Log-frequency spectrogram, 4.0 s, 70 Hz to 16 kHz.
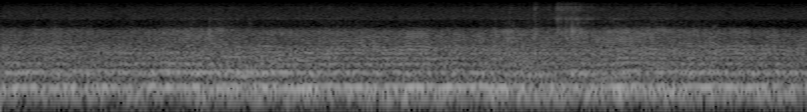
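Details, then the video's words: Many honey bees crowding a 3D printed feeder on a workbench in a Colorado garage on a warm January day; constant low buzzing drone, thick and unbroken, swelling slightly as bees move around. "45 Minutes of Honey Bees Feasting from 3D Printed Bee Feeder ASMR"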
